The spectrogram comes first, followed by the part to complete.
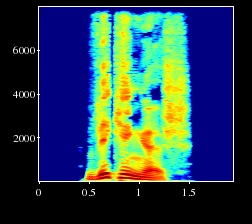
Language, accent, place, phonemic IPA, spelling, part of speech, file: German, Germany, Berlin, /ˈviːkɪŋɪʃ/, wikingisch, adjective, De-wikingisch.ogg
- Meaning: Viking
